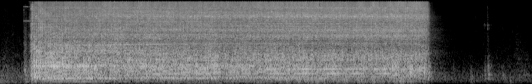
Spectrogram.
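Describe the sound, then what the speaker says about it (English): Powered socket tool driving out a 10mm fastener on the windshield washer reservoir of a 2007-2011 Toyota Camry, one steady loud whirring run of about four seconds, then quiet. "Using a 10mm socket, we're going to remove the 3 fasteners for the windshield washer reservoir."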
